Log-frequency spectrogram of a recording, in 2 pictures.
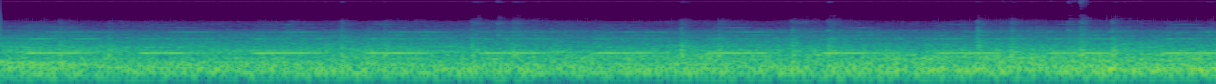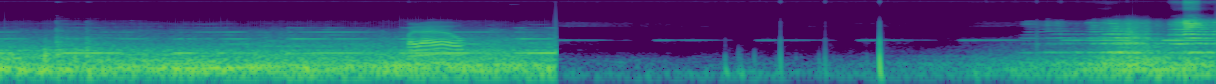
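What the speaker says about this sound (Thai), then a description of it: "กำลังออกจากสถานีรถไฟป้ายหยุดรถพญาไทแล้วนะครับ" A special heavy track-maintenance train departs Phaya Thai railway halt in Bangkok, its loud, steady rumble and rail noise with tonal horn-like hums running for about seventeen seconds, then dropping to near silence before swelling again.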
